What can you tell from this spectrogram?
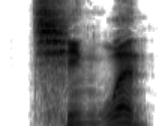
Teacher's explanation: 请 is a third tone and 问 is fourth tone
